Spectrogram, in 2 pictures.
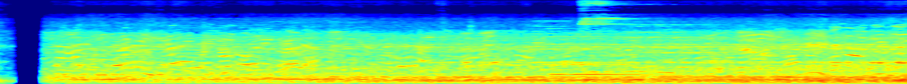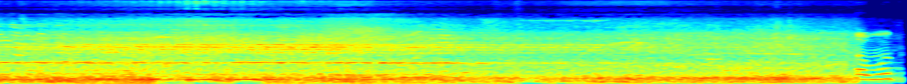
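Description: A train pulls into Sarnath railway station, a steady loud rumble of rail cars and wheels running through the whole stretch, with people talking over the noise.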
